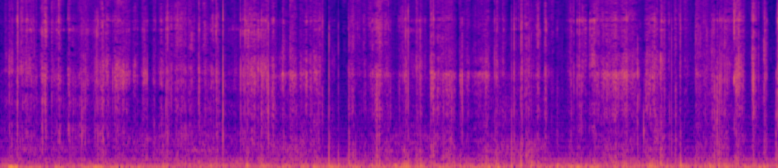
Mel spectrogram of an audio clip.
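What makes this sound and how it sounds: Fingernails scratch and tap the faceted surface of a hand-sized, rough, translucent chunk of solid clear quartz crystal held close to the microphone. Dense, crackly scratching and quick ticking taps run steadily throughout, bright and dry, over a constant low hum.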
